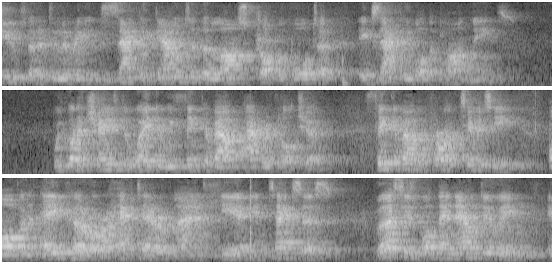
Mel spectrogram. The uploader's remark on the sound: Spoke to the CEO Club at a breakfast event the McAllen Country Club recently. Used the Q&A portion of the event.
